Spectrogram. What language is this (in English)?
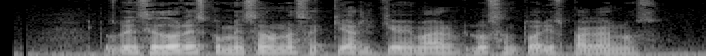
Spanish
